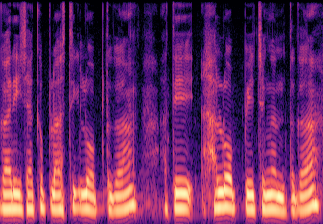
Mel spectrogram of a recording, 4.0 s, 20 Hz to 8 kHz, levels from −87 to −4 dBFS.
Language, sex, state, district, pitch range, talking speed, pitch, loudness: Wancho, male, Arunachal Pradesh, Longding, 150-165 Hz, 180 wpm, 155 Hz, -13 LUFS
